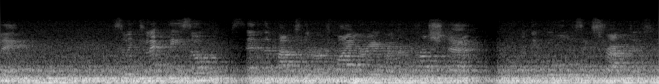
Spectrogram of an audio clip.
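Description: A woman's voice speaking, amplified through a headset microphone, over a steady low hum.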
